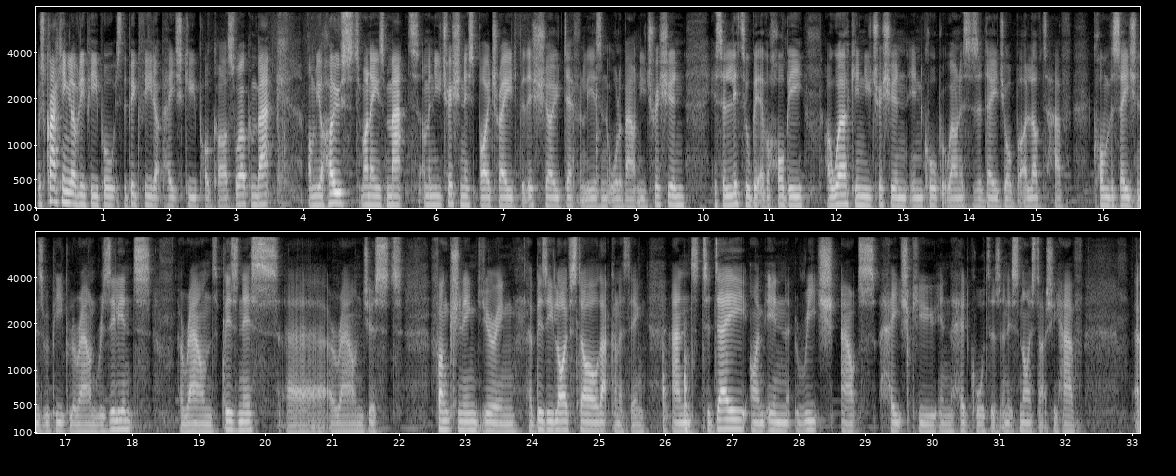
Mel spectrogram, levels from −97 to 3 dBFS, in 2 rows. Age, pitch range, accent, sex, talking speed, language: 20-39, 115-125 Hz, British, male, 165 wpm, English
